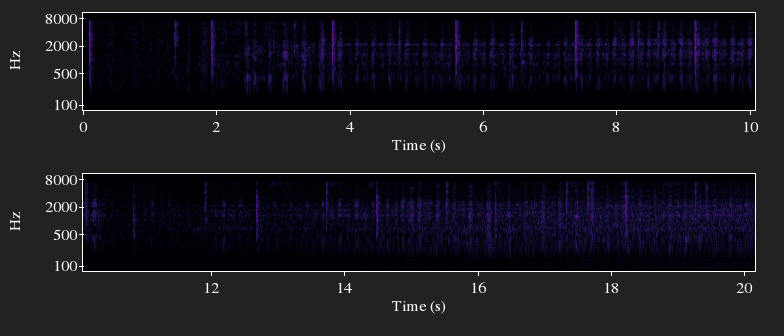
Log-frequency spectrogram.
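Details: A dog pants steadily, with quick hissy breaths and scattered sharp clicks. A low constant hum begins about halfway through and continues to the end.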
